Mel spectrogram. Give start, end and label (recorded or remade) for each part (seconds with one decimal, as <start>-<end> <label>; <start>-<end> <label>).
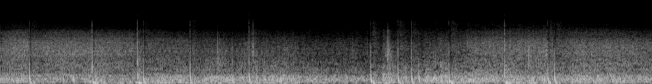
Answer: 0.0-2.7 remade; 2.7-6.5 recorded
